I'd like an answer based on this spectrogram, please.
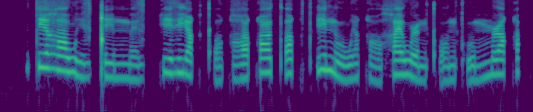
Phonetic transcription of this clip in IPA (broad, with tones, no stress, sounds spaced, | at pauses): t i˥ ʁ ɒ˦ w i̤˩ z ǃ i˩ mː ɛ̤˩ z kː i˦ z j i˨ q kʼ ɔ̤˩ q ʁ u˨ q o˥ tʼ ɔ˦ q tʼ i˥ n u˩ w i̤˦ q ɔ̤˩ χ ɛ˥ w ə˞˩ n kʼ ɔ̤˨ n kʼ u˨ mː ə˞˥ q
